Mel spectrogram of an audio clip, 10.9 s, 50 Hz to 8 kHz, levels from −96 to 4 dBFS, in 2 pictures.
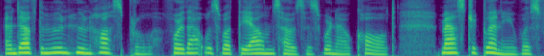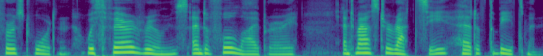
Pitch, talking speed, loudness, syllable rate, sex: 205 Hz, 175 wpm, -20 LUFS, 5.2 syllables/s, female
